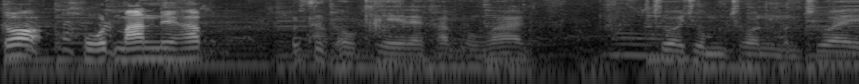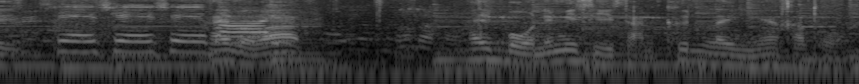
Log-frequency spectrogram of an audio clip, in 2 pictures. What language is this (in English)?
Thai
